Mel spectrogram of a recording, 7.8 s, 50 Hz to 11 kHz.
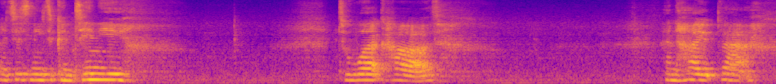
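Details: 28-year-old man from London who stammers; stuttering.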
